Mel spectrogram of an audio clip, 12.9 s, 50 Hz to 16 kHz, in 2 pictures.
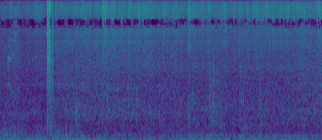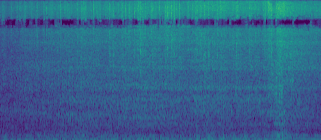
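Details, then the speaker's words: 1955 car, carburettor refitted replacing mechanical fuel injection, first start after sitting six months; idle mixture screws set about three half turns out, idle around 160 on gauge, slow loping uneven rumble, idle slightly low. "So she's at about 160. Idle's a bit low actually. Might have to bump it up a"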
